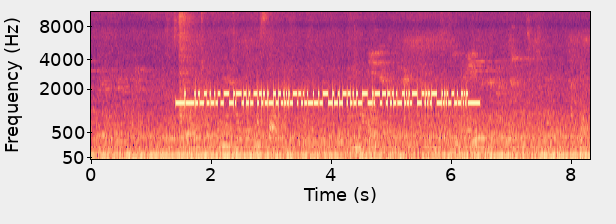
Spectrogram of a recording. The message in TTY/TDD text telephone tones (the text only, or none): 02930 86 191 93 4949606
